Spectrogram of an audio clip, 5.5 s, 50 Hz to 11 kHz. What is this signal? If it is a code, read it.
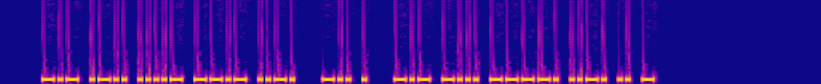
Morse code, heard as a keyed tone, about 46 wpm, 700 Hz. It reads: KL4QF DE KB9FIT
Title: USA Callsign DE Callsign 45wpm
